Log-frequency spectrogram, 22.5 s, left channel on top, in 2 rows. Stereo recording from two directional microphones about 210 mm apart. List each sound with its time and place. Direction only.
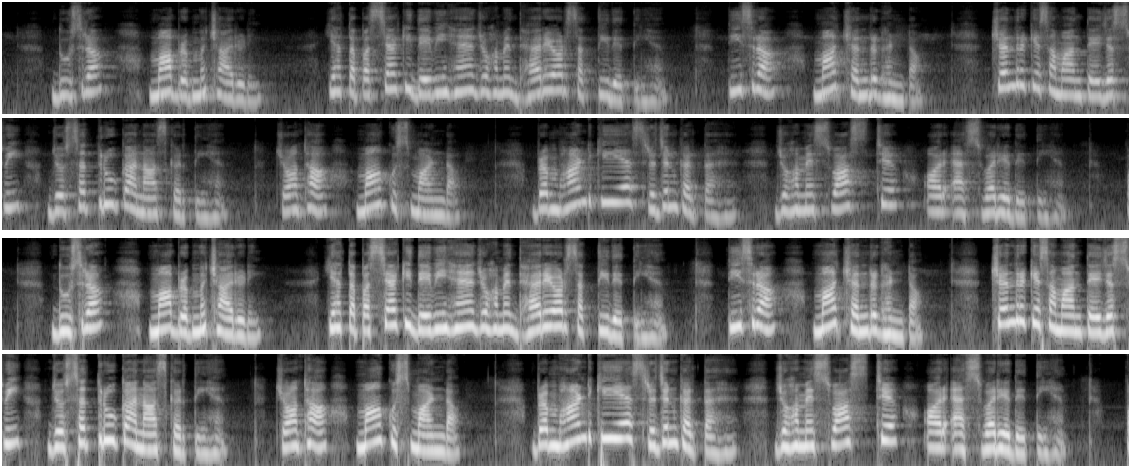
0.3 s a woman's voice: 40° right (ahead or behind)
